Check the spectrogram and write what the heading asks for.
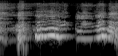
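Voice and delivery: high-pitched mocking cackle; gleeful high cackle; imitated laughter. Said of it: "He laugh, he laugh".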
